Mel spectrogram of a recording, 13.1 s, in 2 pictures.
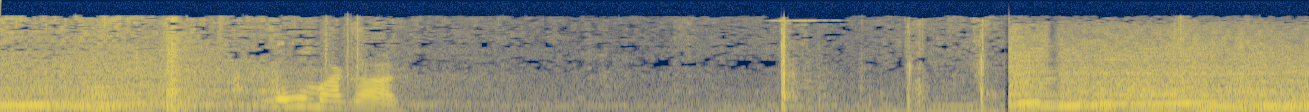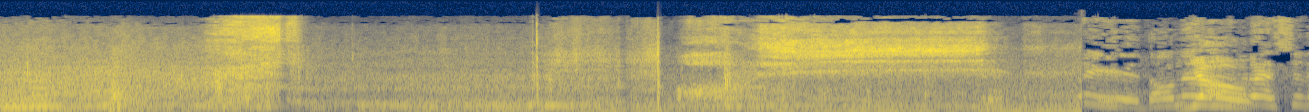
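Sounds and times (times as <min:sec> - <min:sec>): car engine revving: 0:00.0 - 0:01.4, 0:05.0 - 0:09.7.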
